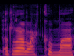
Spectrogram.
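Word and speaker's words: Rilakkuma: Welcome to the show where we just talk about Rila Kuma, or the Japanese pronunciation is Rila Kuma.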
